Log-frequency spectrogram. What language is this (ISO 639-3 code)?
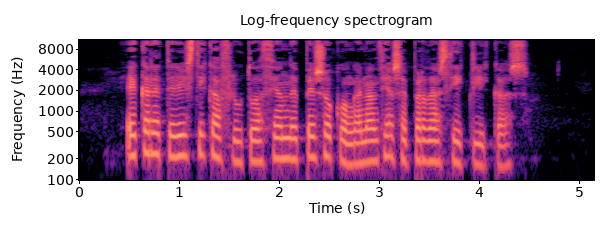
glg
